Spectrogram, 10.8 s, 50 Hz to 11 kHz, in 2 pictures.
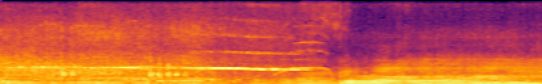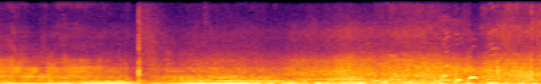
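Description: Citroën C2 rally car's engine at high revs, dropping in pitch as it brakes and shifts down about three seconds in, then rising steadily as it accelerates past. A high thin tyre squeal runs over the first three seconds. After a sharp click near seven seconds, another rally car's engine is heard approaching.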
